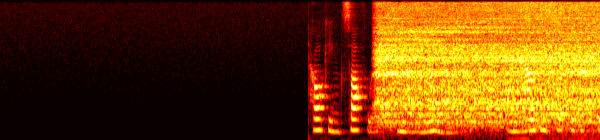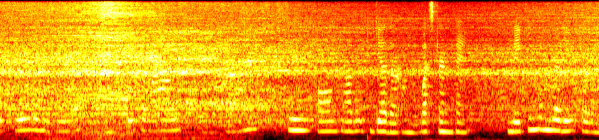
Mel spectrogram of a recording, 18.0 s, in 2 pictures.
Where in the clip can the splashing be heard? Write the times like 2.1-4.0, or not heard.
not heard.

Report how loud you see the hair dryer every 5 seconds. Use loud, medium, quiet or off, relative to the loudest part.
off, loud, loud, medium.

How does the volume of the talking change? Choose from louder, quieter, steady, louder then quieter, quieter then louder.
louder.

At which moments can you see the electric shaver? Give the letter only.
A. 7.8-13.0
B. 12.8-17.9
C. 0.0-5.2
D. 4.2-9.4
A.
